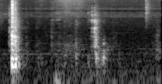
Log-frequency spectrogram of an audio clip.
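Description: Near silence: room tone with two faint clicks, one just after the start and a softer one about a second and a half in.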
